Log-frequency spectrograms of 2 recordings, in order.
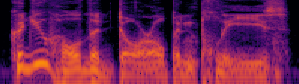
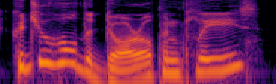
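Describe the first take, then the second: First: Low, flat, curt demand; impolite request. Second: Rising, light polite ask; courteous rising please; polite request. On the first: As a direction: bark it without courtesy. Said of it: "The second is not". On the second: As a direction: ask sweetly, lifting at the end. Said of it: "The first is polite". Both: Shown as a demonstration.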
